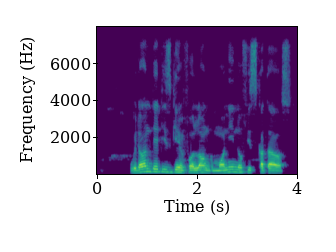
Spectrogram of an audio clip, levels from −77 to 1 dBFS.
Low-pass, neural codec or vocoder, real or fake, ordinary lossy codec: 7.2 kHz; none; real; none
